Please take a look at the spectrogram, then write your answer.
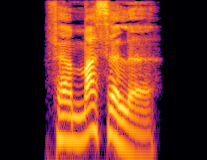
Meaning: inflection of vermasseln: 1. first-person singular present 2. first/third-person singular subjunctive I 3. singular imperative
- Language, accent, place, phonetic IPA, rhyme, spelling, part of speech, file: German, Germany, Berlin, [fɛɐ̯ˈmasələ], -asələ, vermassele, verb, De-vermassele.ogg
